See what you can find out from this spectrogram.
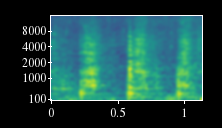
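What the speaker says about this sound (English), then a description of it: "Keep moving the ingredients around the pan so they cook evenly." Garlic and other ingredients sizzle in butter in a pan while a utensil scrapes through them in three quick, close stirring strokes.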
